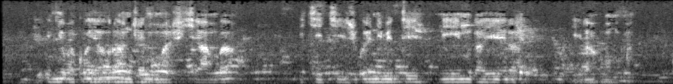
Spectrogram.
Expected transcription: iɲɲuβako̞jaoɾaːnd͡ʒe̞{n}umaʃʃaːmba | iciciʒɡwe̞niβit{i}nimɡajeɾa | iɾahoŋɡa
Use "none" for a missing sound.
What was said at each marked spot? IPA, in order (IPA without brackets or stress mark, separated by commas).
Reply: m, i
